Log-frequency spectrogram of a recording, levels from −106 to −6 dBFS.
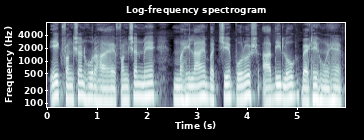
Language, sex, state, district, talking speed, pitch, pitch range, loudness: Hindi, male, Uttar Pradesh, Lalitpur, 150 wpm, 130 Hz, 120-145 Hz, -14 LUFS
